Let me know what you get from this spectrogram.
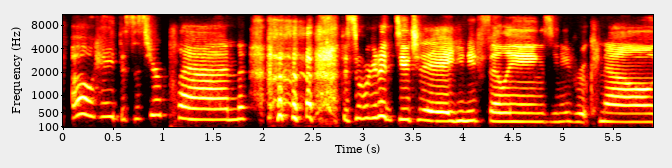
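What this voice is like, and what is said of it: Customer service voice. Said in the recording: “customer service voice”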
